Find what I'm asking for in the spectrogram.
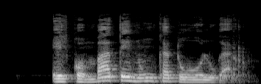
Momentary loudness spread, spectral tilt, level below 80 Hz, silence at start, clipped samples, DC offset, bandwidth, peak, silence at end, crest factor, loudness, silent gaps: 8 LU; -7 dB/octave; -56 dBFS; 0.55 s; under 0.1%; under 0.1%; 11 kHz; -2 dBFS; 0.2 s; 16 dB; -18 LUFS; none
